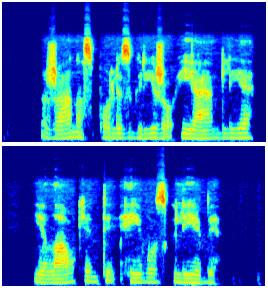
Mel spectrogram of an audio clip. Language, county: Lithuanian, Šiauliai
